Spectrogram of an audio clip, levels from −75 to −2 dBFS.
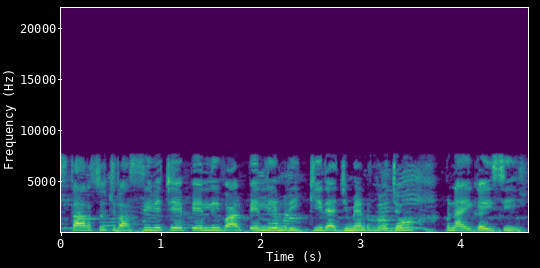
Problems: constant background noise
